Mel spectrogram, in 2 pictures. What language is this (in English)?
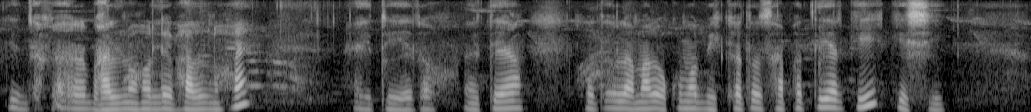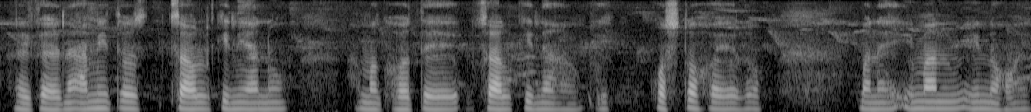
Assamese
